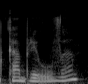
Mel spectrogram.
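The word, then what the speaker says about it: Cabreúva: one on the list people normally pronounce this differently but this is the name cabria and you can also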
